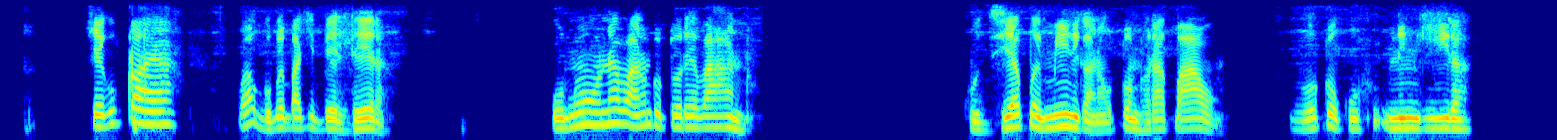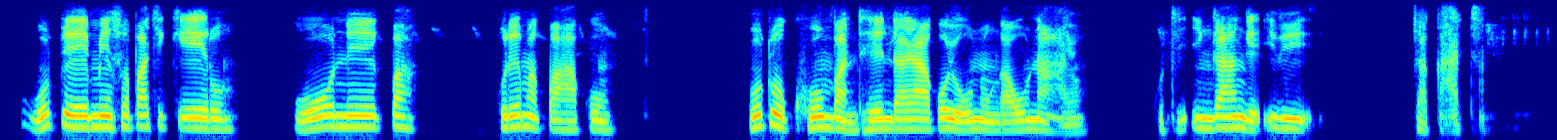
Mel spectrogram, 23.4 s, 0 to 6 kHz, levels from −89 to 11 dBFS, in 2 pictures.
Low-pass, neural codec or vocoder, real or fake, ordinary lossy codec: 5.4 kHz; none; real; Opus, 32 kbps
